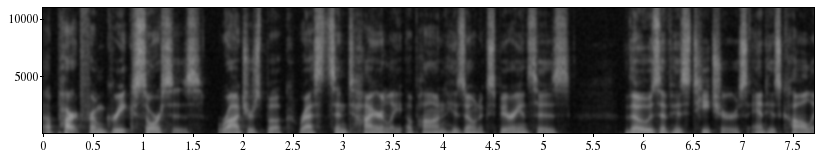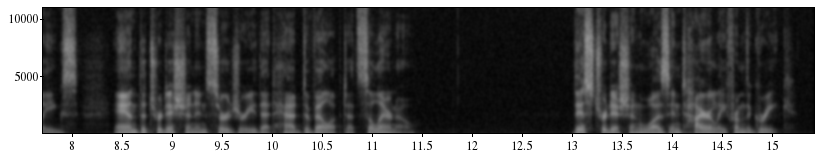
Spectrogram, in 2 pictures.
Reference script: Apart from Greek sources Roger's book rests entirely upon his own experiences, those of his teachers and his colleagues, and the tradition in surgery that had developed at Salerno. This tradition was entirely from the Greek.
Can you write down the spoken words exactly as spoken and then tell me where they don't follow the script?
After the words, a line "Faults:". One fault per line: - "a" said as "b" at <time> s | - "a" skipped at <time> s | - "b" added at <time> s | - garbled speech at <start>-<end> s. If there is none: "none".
Apart from Greek sources Roger's book rests entirely upon his own experiences, those of his teachers and his colleagues, and the tradition in surgery that had developed at Salerno. This tradition was entirely from the Greek.
Faults:
none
